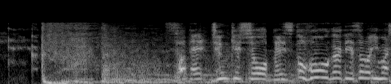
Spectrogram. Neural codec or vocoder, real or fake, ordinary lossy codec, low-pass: codec, 16 kHz, 4 kbps, FreqCodec, smaller model; fake; Opus, 32 kbps; 7.2 kHz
